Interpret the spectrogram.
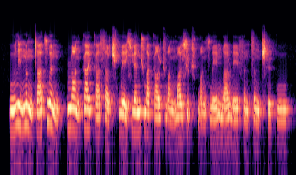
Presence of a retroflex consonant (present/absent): present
